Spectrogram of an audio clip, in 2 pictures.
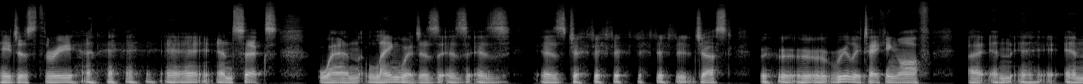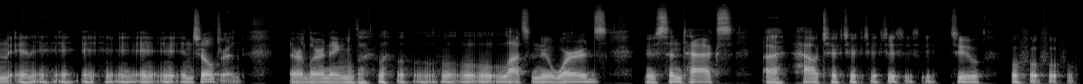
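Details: Stuttering in an adult man who is a licensed speech therapist and a person who stutters.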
